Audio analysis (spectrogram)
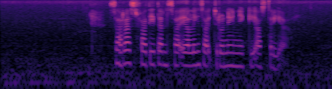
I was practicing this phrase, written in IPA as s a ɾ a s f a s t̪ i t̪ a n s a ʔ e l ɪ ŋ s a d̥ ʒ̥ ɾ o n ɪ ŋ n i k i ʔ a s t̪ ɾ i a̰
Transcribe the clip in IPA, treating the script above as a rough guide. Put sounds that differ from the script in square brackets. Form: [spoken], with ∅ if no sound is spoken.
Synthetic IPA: s a ɾ a s f a [∅] t̪ i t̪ a n s a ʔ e l ɪ ŋ s a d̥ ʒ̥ ɾ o n ɪ ŋ n i k i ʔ a s t̪ ɾ i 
